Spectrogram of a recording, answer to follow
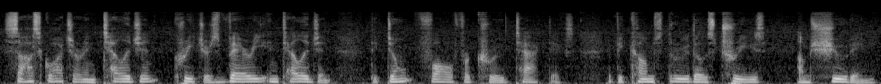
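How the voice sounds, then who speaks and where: An actor playing a tense, commanding Bigfoot hunter in an audio drama, terse and authoritative, speaking with hushed urgency. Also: male voice, medium pitch, measured pace, a little hiss or hum, lightly acted, rough recording.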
